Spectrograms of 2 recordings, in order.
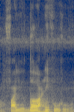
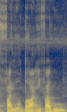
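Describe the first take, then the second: First: Long vowel before 'ain', ending in -uhu. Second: Long vowel before 'ain', ending in -ahu. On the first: "ditambah atau ada tambahan alif dan juga rofa" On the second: "bil alifi, dengan tambahan alif, wan nasbi"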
